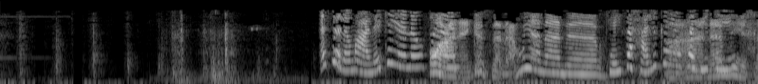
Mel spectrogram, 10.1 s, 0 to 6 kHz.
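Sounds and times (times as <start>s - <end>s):
door opening with scraping rattle: 2.2s - 3.8s
speech: 4.6s - 10.1s.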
